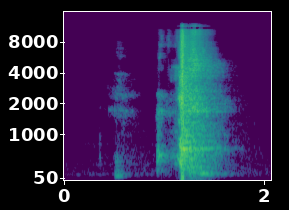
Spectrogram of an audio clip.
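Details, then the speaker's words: Person sneezing, deliberately induced by tickling inside the nose with a bent paperclip, five sneezes in about a minute and a half: a short in-breath, a gasp, then one loud explosive sneeze trailing off. "okay I'm go for five I fa okay oh God that was five sneezes in about in minutes and a half so I try to get better"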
